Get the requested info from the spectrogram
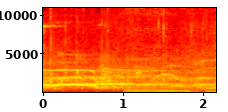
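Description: Long whistle-like tones held and gliding up and down over a parade crowd, with a low two-note horn-like tone sounding for under a second about halfway through.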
